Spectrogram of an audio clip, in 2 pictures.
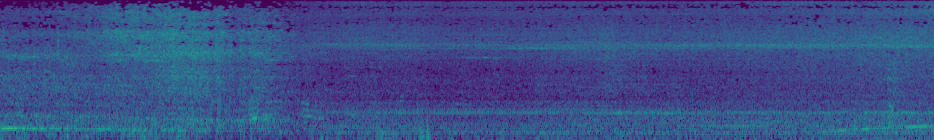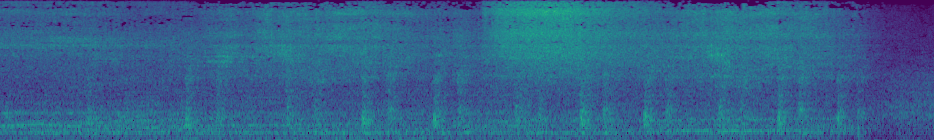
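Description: A train's electric motors hum and whine, rising in pitch as the train pulls away.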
